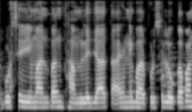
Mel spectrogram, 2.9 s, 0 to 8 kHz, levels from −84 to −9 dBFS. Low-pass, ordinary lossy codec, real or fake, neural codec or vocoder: none; none; real; none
